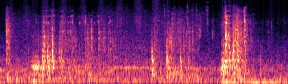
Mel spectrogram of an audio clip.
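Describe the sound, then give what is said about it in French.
The heavy door of Zangdar's lair grinds open with loud, clattering ratchet-like clicks and metallic rumbling, rising in bursts with a final surge near the end, no voices present. “J'ouvre la porte de l'antre de Zangdar.”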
